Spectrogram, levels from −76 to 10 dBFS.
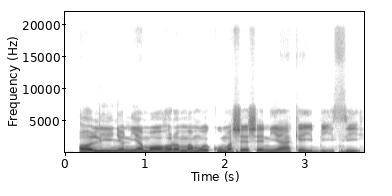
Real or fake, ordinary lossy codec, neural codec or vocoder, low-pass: fake; none; autoencoder, 48 kHz, 128 numbers a frame, DAC-VAE, trained on Japanese speech; 19.8 kHz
